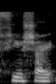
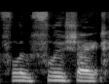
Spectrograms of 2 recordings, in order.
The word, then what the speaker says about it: fuchsite: She says fuchsite, not flushite, although that's not how I pronounce it.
